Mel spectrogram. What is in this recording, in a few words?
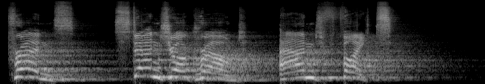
Crew Enemy Spot, Female; Dialog; Warframe; Railjack Crew; New Loka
